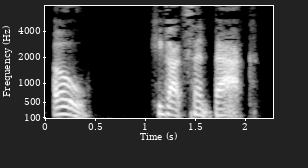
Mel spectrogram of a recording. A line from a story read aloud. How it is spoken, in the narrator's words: another player muttered, confidentially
